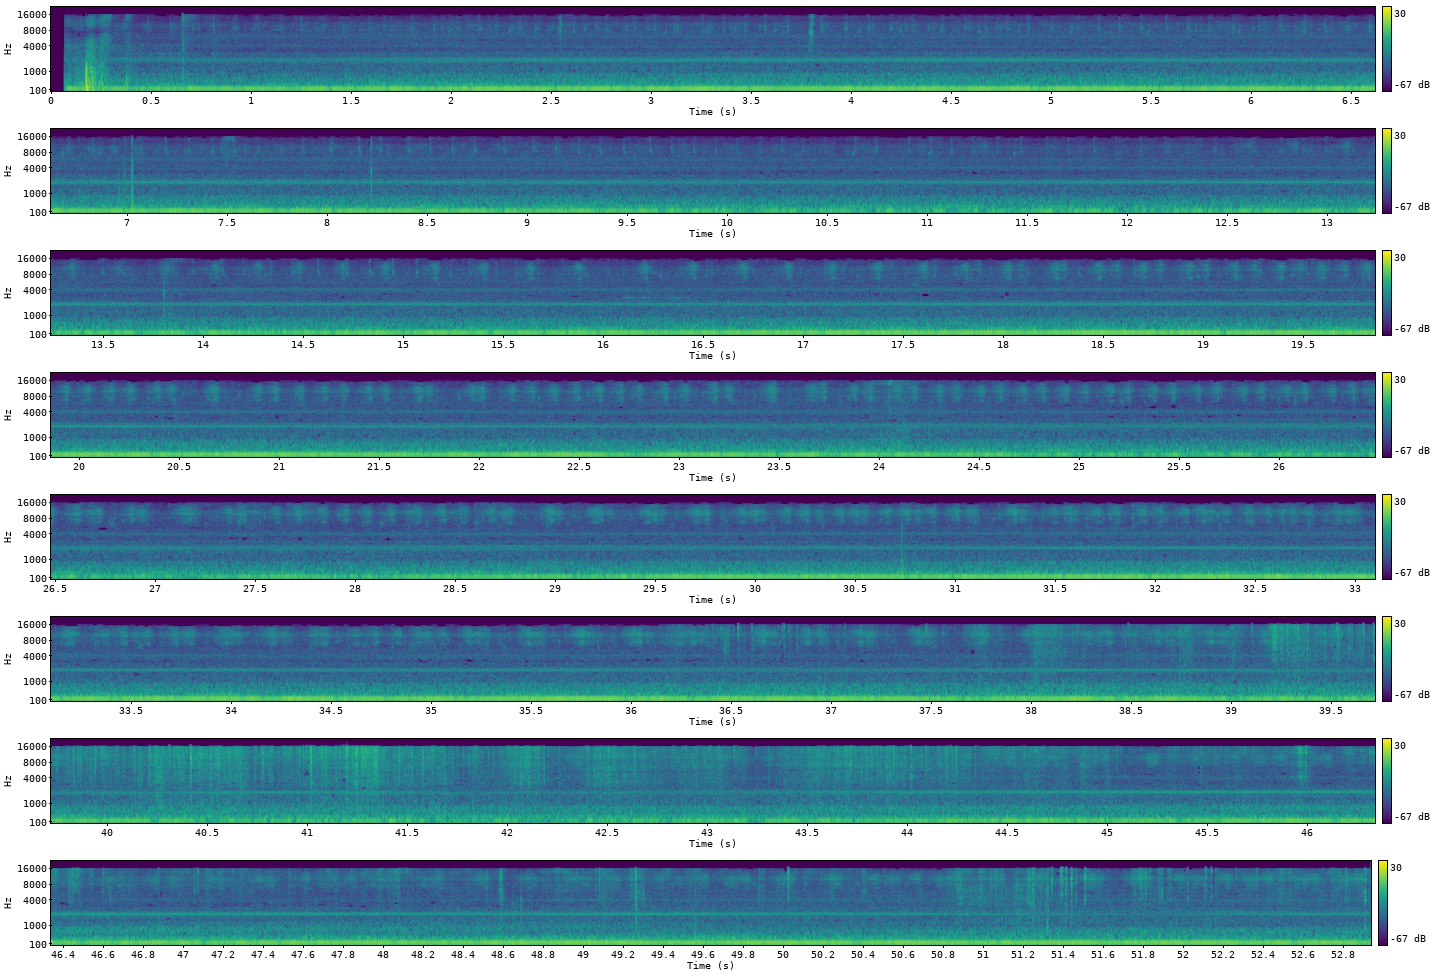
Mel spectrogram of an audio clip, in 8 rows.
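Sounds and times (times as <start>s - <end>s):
steady low hum: 0.0s - 52.9s
faint high whine: 0.1s - 52.9s
dry crackling and rustling: 35.6s - 52.9s.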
